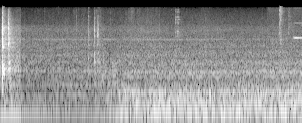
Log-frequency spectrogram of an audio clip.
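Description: A small electric fan at a soldering workbench comes on about two and a half seconds in and then runs steadily with a low hum.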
